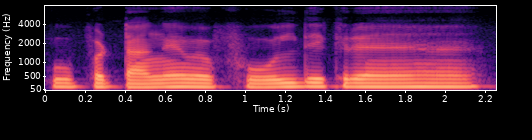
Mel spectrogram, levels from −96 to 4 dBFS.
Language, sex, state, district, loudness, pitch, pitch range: Hindi, male, Jharkhand, Garhwa, -14 LUFS, 135 Hz, 130-135 Hz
